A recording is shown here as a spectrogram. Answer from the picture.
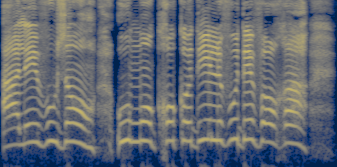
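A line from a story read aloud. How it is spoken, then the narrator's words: Yelled. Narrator (French): hurle Pierre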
